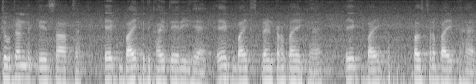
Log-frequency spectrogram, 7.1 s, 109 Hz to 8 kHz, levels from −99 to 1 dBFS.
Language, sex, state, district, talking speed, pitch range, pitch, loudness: Hindi, male, Chandigarh, Chandigarh, 160 wpm, 115-130 Hz, 125 Hz, -18 LUFS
